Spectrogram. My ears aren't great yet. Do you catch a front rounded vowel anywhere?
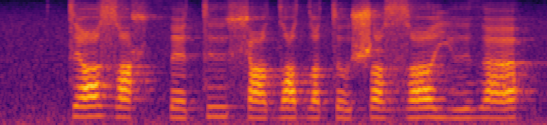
no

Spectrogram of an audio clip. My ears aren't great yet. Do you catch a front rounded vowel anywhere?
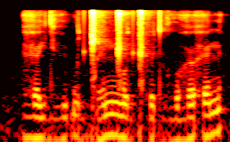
yes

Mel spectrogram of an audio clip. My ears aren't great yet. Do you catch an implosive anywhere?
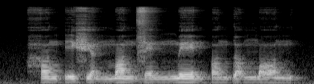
yes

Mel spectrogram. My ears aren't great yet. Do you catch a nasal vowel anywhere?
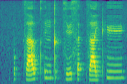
no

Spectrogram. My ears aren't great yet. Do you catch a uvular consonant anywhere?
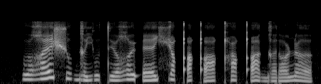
yes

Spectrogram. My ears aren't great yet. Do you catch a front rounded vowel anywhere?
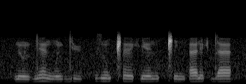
yes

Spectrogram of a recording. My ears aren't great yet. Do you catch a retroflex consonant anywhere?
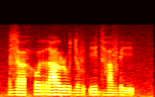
yes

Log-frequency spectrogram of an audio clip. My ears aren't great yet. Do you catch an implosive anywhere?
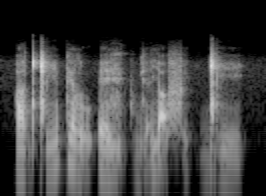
no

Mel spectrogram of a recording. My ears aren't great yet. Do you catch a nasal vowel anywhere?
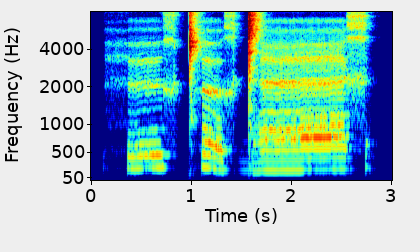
no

